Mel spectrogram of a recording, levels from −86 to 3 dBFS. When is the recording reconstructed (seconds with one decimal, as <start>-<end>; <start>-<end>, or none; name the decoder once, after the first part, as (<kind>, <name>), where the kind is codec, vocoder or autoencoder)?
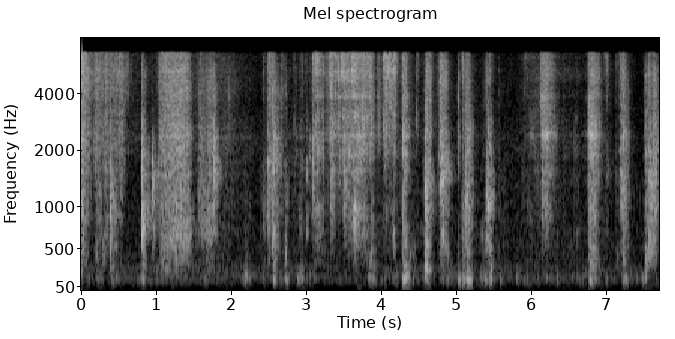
3.1-4.0 (codec, SNAC); 5.9-7.0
